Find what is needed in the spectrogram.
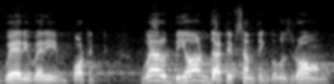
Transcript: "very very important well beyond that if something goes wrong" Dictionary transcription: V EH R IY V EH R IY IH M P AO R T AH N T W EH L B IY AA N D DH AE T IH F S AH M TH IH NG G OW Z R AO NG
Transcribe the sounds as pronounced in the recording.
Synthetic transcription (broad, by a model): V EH R IY V EH R IY IH M P AO R T AH N T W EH L B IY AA N D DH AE T IH F S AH M T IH NG G OW Z R AO NG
